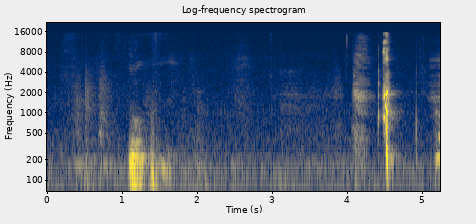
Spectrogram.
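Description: A dog gives short, abrupt hiccup bursts separated by a few seconds of quiet.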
